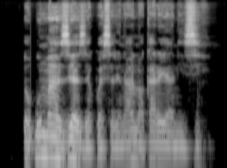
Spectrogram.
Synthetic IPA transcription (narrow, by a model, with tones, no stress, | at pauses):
o˨k͡pu˦m̩˦a˦˨zɪ˦e˨ze˨kʷe˨sɪ˨ɾɪ˨na˨˦a˦nɔ˨ka˦ɾɪ˦ja˦ni˦si˦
